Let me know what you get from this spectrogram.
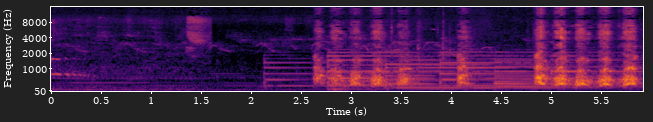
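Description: A pit bull gives quick runs of short, sharp barks, about five at a time with a brief pause between runs, over steady background music.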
